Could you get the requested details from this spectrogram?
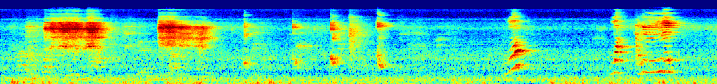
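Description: Grey parrot making harsh, hissy bursts, then a rising whistled swoop and a quick warbling whistle in a quiet room.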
